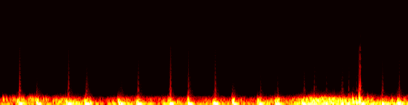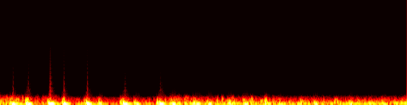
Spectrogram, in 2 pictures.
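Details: Fast, uneven heartbeat with some beats coming early and others followed by pauses: skipped beats; the person says they passed out near the end.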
